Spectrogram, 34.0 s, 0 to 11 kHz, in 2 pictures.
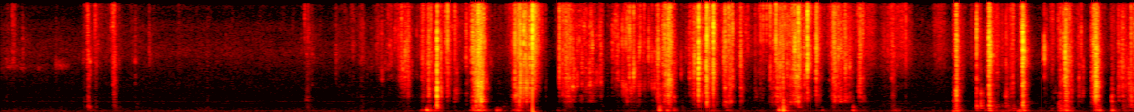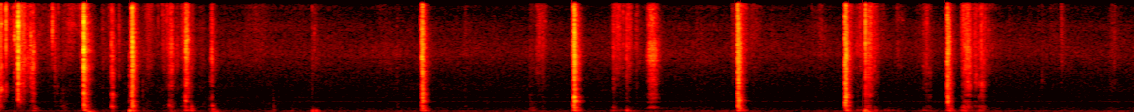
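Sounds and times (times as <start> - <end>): slime popping and crackling: 6.0 - 12.8.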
